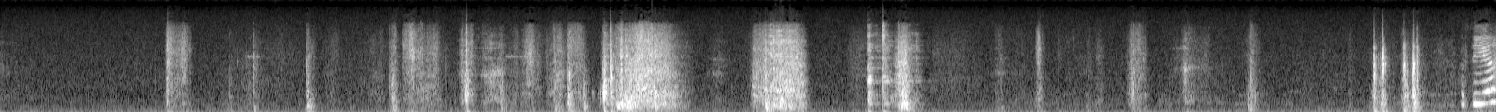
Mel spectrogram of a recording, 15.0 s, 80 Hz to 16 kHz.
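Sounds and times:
person crawling on rug: 1.6 - 6.5.

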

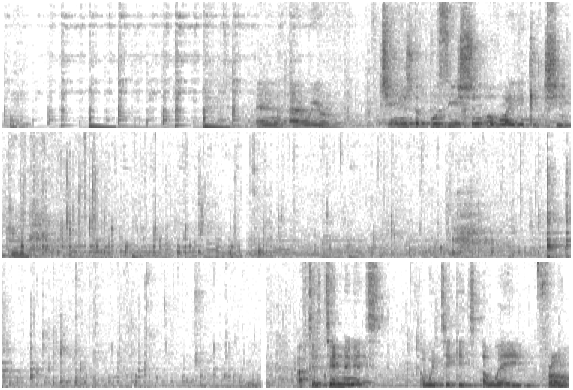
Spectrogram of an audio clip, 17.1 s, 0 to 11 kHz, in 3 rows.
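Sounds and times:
utensils scraping and knocking pot: 2.2 - 14.0
chicken cooking in pot: 4.2 - 17.0.

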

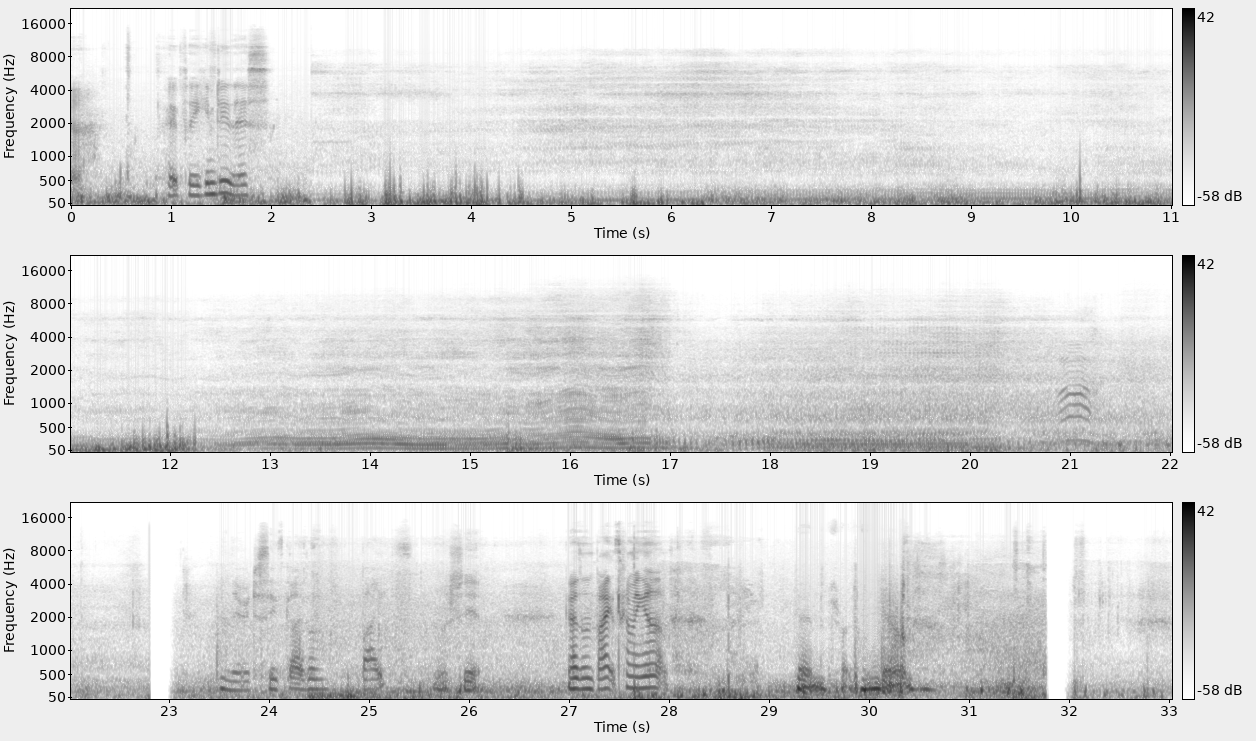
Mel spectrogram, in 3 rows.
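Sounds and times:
wind rumble on microphone: 0.0 - 33.0
distant motorcycle engine revving: 2.4 - 22.8.

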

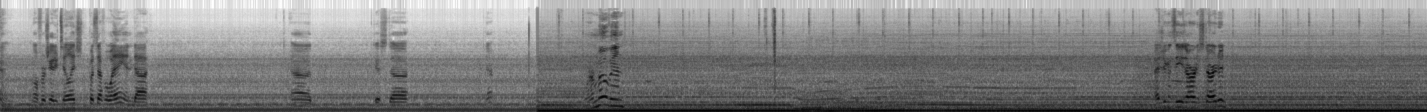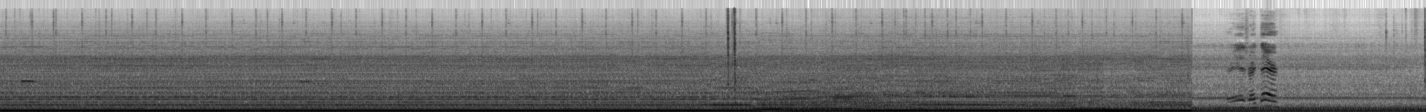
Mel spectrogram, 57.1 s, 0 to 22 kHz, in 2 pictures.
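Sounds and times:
tractor engine running: 0.0 - 57.0
sharp click: 43.0 - 43.4.

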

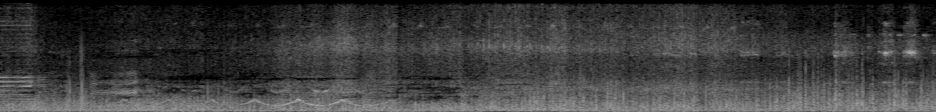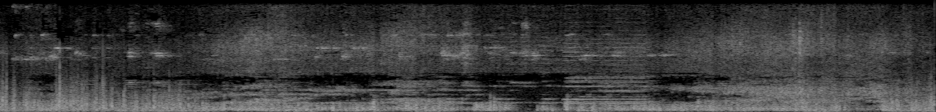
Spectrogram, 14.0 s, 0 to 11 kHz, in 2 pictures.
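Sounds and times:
motor scooter engine and road noise: 0.0 - 14.0
wind rushing over microphone: 0.0 - 14.0
warbling siren-like tone: 1.4 - 3.4, 6.8 - 12.4.

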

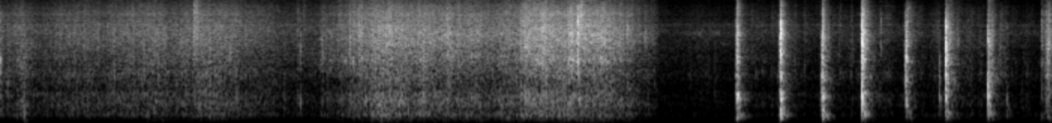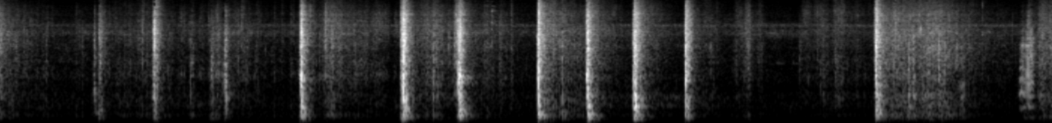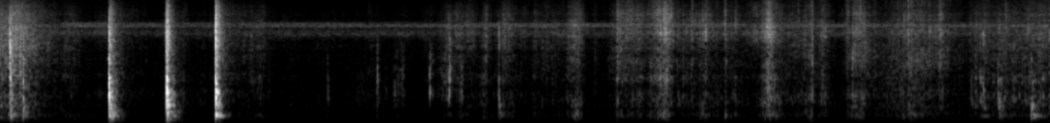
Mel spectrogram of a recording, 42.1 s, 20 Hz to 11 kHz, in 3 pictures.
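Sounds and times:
leaves and brush rustling: 0.0 - 29.8, 32.9 - 42.0
blade chopping through stems: 9.8 - 13.4, 19.4 - 20.4, 21.2 - 23.4, 29.5 - 31.2.

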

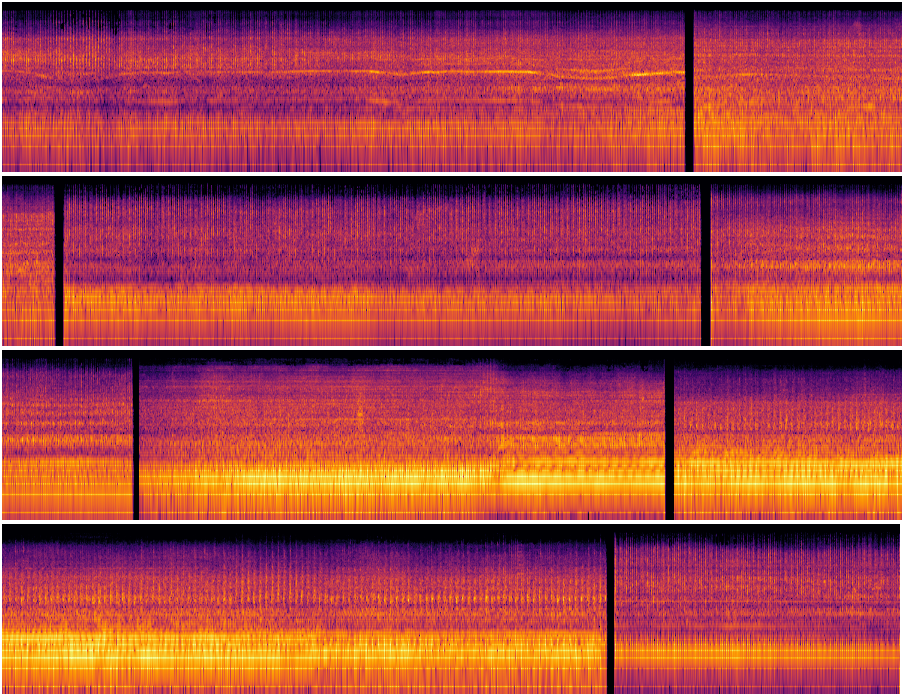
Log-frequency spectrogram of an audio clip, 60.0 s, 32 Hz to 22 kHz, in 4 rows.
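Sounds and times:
small tractor engines under load: 0.0 - 59.9
wavering whine: 4.8 - 13.5.

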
